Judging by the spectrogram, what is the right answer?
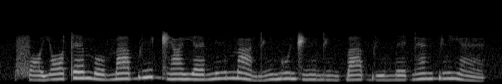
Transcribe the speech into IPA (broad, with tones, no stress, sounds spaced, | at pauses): f ɔ˨ j ɔ˧ t ɛ˧ m o˨ m a˧ b i˦ d͡ʒ ã˧ j ɛ˧ n i˦ m ã˦˨ d ĩ˨˦ ɡ ũ˦ d͡ʒ ĩ˧ d ĩ˧ ɡ͡b a˦ b i˧ m e˧ d ɛ̃˦ ɡ͡b i˦ j ɛ̃˦˨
